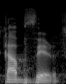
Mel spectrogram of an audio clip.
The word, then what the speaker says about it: Cabo Verde: So, the the Portuguese pronunciation is Cabo Verde.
